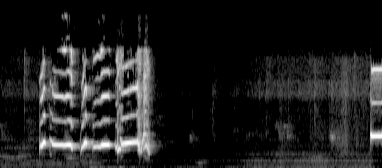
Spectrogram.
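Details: Oriental magpie-robin (kacer) in lively gacor song meant to stimulate kacer that stopped singing: several sweet whistled notes, each bending slightly up or down in a fast series, then near silence and a final high whistle.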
